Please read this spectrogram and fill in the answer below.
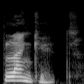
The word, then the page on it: blanket: British English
